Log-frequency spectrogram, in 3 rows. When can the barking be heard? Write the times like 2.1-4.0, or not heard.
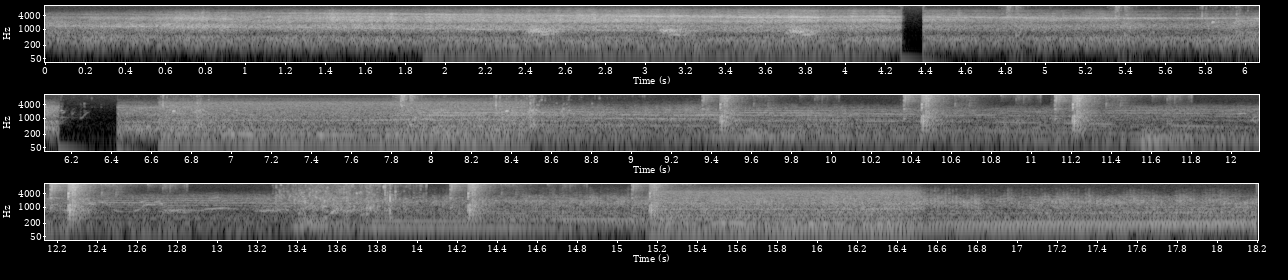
2.4-4.0, 12.0-13.5.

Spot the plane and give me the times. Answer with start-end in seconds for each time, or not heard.
0.0-18.1.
